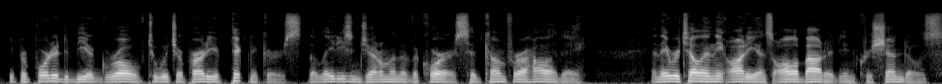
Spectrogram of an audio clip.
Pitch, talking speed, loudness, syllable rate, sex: 110 Hz, 225 wpm, -17 LUFS, 6.3 syllables/s, male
